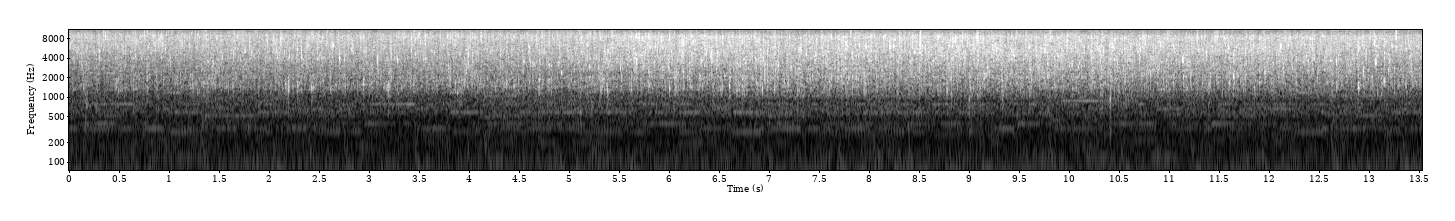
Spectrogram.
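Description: Panko-breaded fish fillets frying in a skillet of hot oil: a steady loud sizzle with fine crackling. Background music plays underneath.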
